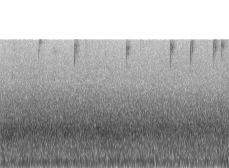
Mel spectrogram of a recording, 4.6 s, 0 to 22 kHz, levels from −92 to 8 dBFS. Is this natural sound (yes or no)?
yes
